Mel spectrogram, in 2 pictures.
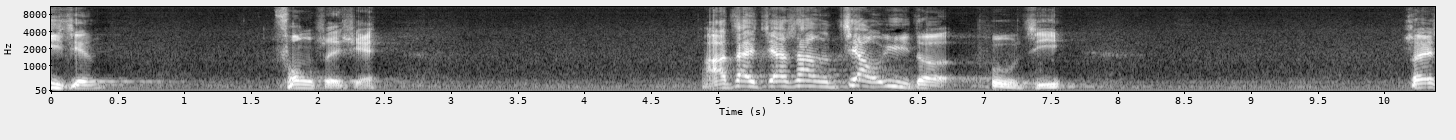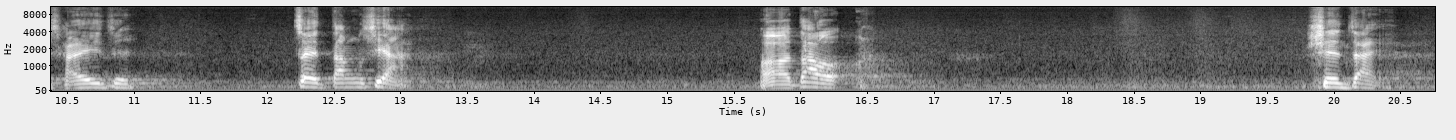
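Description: An elderly man speaks slowly and firmly into a microphone, in short bursts with long pauses.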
